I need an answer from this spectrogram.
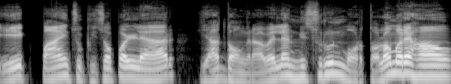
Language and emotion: Goan Konkani, fearful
